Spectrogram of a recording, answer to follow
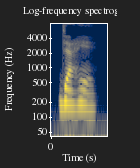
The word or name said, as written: jahe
